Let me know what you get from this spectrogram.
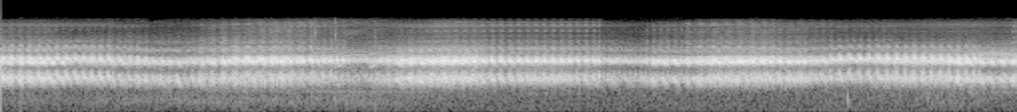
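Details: Continuous massed calling of tree frogs, many overlapping voices merging into a constant high, buzzy drone that swells and sags slightly in loudness; nothing else audible.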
